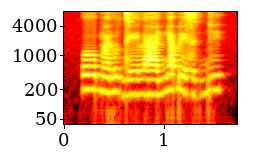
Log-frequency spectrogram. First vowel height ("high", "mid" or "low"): mid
